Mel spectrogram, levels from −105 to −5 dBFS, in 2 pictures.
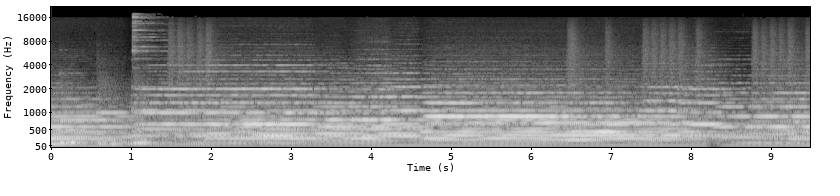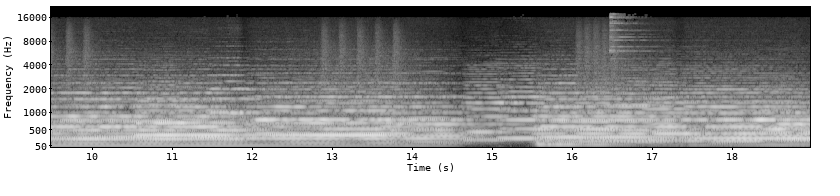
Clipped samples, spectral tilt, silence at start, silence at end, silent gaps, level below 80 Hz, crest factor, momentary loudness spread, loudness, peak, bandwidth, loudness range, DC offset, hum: under 0.1%; -6.5 dB/octave; 0 s; 0 s; none; -42 dBFS; 12 dB; 6 LU; -22 LUFS; -10 dBFS; 16.5 kHz; 3 LU; under 0.1%; none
